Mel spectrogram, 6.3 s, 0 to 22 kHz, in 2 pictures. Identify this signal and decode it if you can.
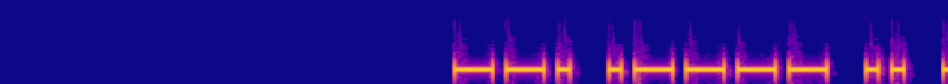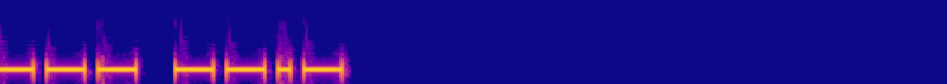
Morse code, heard as a keyed tone, about 28 wpm, 700 Hz. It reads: G1IOQ
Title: DXCC-100 Call Signs - 5 Characters - Repeated 3x - 28wpm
